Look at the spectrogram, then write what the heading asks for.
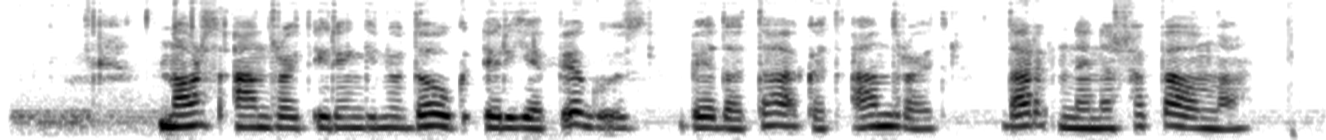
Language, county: Lithuanian, Kaunas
